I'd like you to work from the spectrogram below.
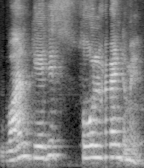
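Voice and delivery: slow, measured one KG solvent; emphatic repeat. Real, not acted. Teacher repeating the key condition for the class, slow and emphatic. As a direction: spell out one KG solvent slowly, word by word. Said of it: "दोबारा बोल रहा हूं".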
